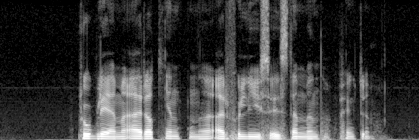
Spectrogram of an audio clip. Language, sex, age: Norwegian, male, 17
